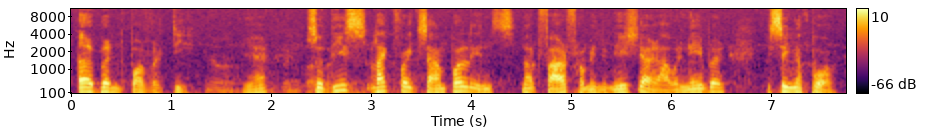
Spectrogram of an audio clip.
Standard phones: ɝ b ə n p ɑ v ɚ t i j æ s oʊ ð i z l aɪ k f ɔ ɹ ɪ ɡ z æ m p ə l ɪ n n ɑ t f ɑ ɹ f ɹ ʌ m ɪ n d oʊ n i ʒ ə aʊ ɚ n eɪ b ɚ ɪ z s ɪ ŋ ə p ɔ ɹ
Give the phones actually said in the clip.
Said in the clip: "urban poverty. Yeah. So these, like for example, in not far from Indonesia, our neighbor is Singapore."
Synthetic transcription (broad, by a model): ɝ b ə n p ɑ v ɚ t i j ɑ s oʊ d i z l aɪ k f ɔ ɹ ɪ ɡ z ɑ m p ə l ɪ n n ɑ t f ɑ ɹ f ɹ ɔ m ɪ n d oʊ n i ʃ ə aʊ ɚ n eɪ b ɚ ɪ s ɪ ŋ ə p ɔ ɹ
